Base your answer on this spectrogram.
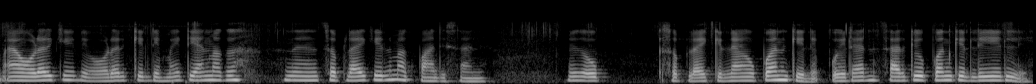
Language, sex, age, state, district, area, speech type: Goan Konkani, female, 18-30, Goa, Canacona, rural, spontaneous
